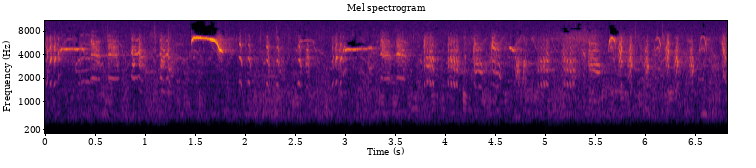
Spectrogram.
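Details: Eurasian reed warbler singing in marshland near the Weerribben at Wetering West, Overijssel, on 6–7 May 2022: a steady, chattering run of grating and churring notes repeated several times a second, with a few clear whistled phrases and some mild imitation mixed in.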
